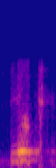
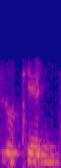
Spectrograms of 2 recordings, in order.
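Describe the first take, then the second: First: The ending is said as a plain T sound. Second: The ending is not said as a T sound. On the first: The speaker calls it right. "I pronounce E V as T" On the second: The speaker calls it wrong.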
